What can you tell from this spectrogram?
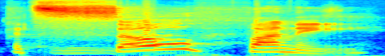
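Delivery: put-on slow drawn-out Valley Girl "It's so funny"; Valley Girl accent. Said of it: "I have to say it in a Valley Girl accent".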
